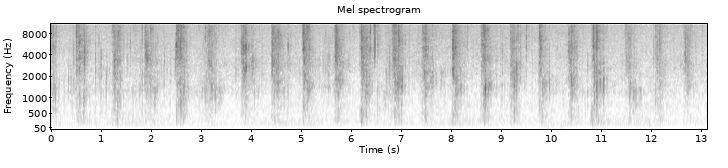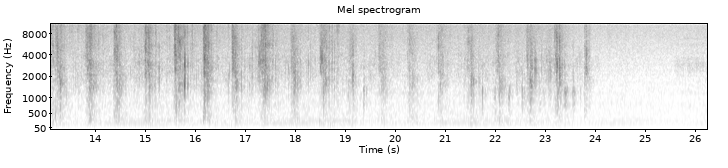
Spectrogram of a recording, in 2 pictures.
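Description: Footsteps crunching on a wet gravel road at a steady walking pace, about two steps a second.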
